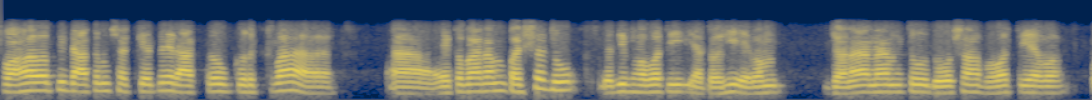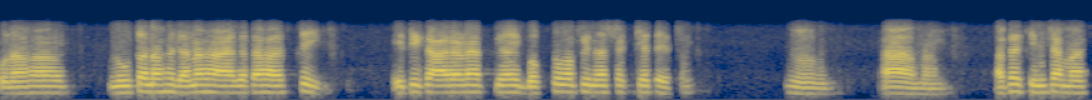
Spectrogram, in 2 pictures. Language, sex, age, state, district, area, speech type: Sanskrit, male, 18-30, West Bengal, Purba Medinipur, rural, conversation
